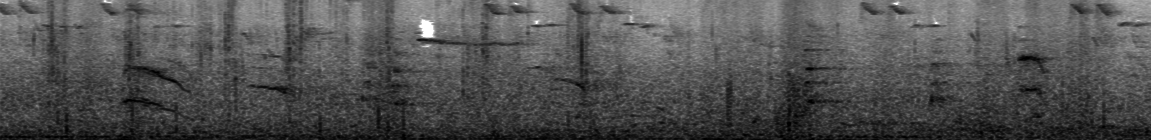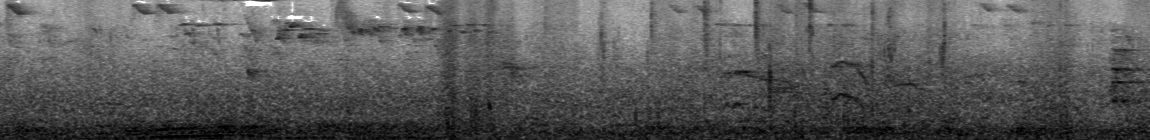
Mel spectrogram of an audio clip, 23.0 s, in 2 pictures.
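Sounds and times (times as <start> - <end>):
small birds chirping: 0.0 - 16.8.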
